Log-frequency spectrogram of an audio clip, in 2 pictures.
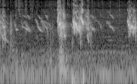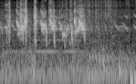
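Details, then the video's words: A breeding pair of budgerigars and their family give busy, high-pitched chirps in two bursts of rapid notes, with softer twittering in between. "Adorable Budgies Chirping Sounds"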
